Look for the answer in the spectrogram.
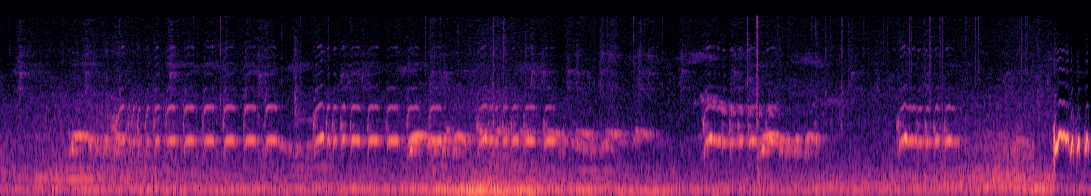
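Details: Zebra doves, perkutut, heard together as a chorus to encourage other doves to sing; several overlapping trilled cooing phrases, some higher and some lower, repeated through the stretch with background rumble.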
